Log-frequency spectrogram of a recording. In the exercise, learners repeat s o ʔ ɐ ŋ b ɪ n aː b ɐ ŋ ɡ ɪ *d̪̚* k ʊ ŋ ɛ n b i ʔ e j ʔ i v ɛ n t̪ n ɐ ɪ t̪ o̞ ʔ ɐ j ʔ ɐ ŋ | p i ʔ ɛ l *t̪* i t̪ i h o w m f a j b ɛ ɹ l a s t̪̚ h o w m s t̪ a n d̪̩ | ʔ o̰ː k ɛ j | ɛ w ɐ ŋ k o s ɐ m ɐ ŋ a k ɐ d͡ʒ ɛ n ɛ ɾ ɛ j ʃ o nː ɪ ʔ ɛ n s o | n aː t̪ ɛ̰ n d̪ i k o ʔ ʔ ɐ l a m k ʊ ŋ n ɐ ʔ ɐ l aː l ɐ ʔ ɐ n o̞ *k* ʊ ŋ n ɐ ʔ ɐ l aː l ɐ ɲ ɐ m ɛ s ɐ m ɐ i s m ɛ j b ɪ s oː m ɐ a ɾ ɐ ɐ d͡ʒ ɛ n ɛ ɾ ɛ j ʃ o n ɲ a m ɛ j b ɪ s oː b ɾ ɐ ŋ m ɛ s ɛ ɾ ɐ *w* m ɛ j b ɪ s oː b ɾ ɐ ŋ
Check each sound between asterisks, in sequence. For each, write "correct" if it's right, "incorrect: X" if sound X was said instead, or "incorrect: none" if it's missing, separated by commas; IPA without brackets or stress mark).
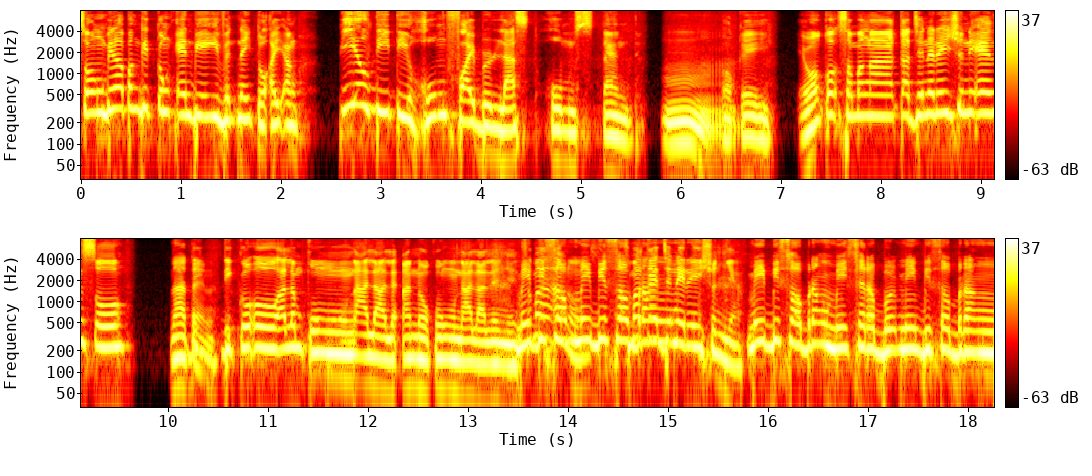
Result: incorrect: t̪̚, incorrect: d̪, correct, incorrect: b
